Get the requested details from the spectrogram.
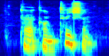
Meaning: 1. an enquiry 2. A question which cannot properly be given a one-word answer like “yes” or “no”
- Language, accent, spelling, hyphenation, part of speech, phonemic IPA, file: English, Southern England, percontation, per‧con‧ta‧tion, noun, /ˌpɜːkɒnˈteɪʃn̩/, LL-Q1860 (eng)-percontation.wav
